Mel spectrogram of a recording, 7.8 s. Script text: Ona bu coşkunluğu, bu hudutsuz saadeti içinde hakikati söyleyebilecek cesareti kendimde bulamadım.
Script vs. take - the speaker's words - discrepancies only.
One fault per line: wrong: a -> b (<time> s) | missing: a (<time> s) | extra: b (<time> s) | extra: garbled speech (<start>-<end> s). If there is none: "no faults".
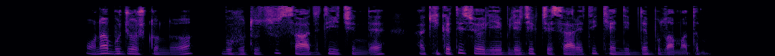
no faults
